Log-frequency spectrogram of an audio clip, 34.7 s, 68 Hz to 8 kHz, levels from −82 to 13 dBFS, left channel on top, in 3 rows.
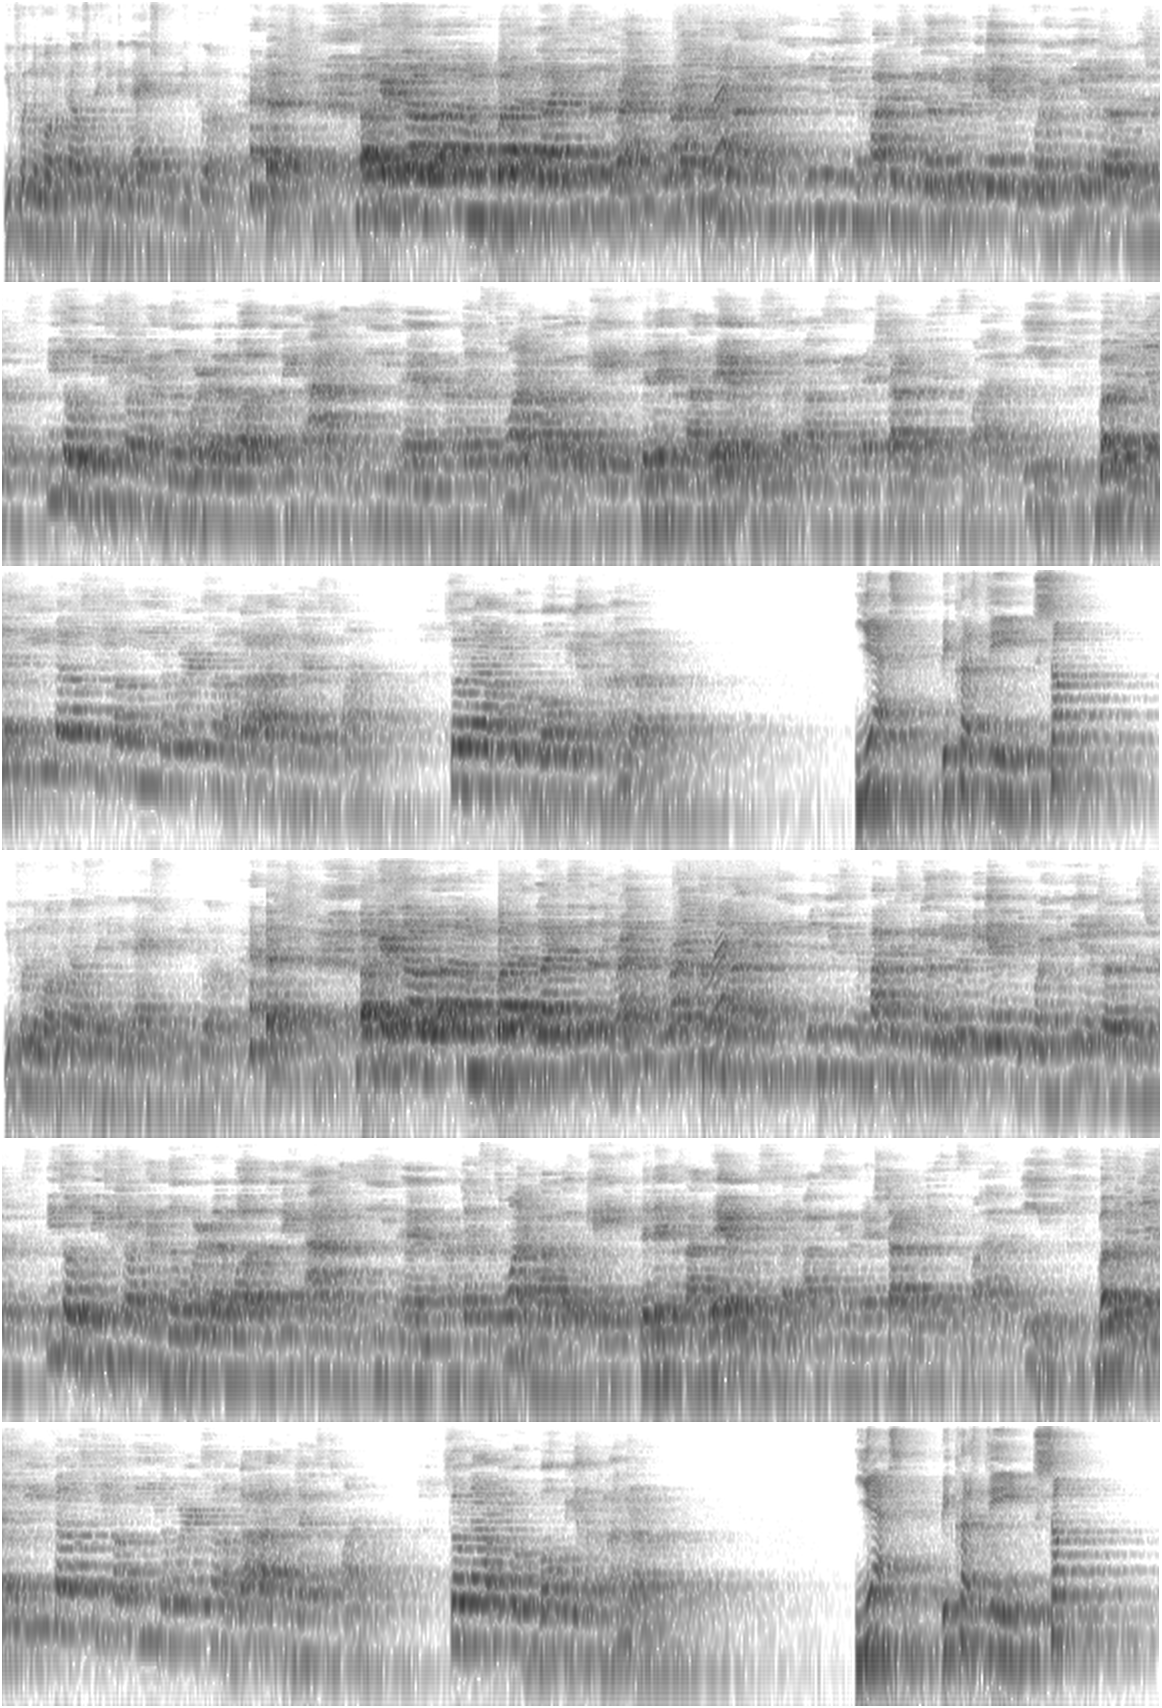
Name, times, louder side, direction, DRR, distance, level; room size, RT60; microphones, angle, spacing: voice 1, 0.0-2.3 3.4-3.6, left 1 dB, 35° left, 2 dB, 0.8 m, -28 dB
voice 2, 2.6-11.6 12.0-17.7 17.9-20.9 21.2-26.8 27.6-29.7, equal, 35° right, -6 dB, 0.9 m, -23 dB
voice 3, 7.0-7.3 31.7-32.1 32.5-33.7, right 1 dB, 10° right, 4 dB, 0.5 m, -23 dB
7.2 x 4.1 x 6.4 m, 2.2 s
head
